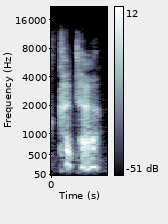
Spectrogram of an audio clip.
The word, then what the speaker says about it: Qatar: They pronounce this as Kata over there. That's how they pronounce it.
